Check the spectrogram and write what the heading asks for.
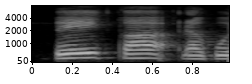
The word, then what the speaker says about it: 米価: 이렇게 미가라고 되어 있으면 메가라고 읽어서 쌀값을 뜻합니다. 그다음고 하면은 요거는 급등 폭등이었죠.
